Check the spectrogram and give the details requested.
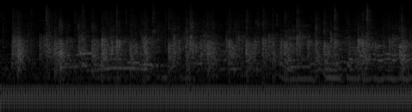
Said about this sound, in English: Why don't you give the Lord a good hand clap of praise this morning? Thank God.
